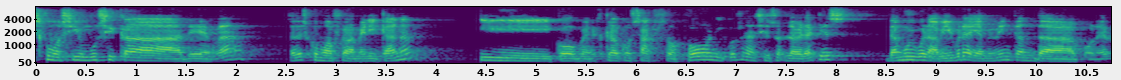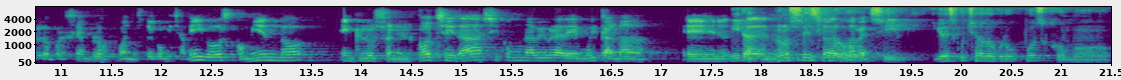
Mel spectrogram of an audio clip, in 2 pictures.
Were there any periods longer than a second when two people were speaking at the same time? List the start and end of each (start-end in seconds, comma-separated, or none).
17.7-19.1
